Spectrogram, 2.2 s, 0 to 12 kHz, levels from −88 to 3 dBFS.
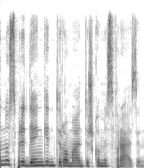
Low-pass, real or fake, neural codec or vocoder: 10.8 kHz; real; none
